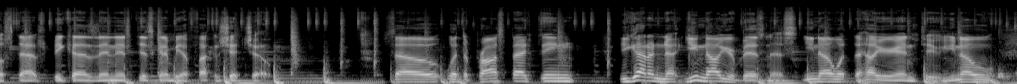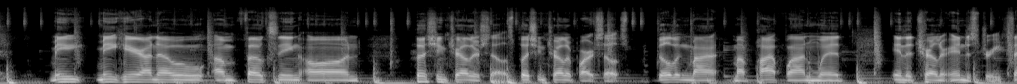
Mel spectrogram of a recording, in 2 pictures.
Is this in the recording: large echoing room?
no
